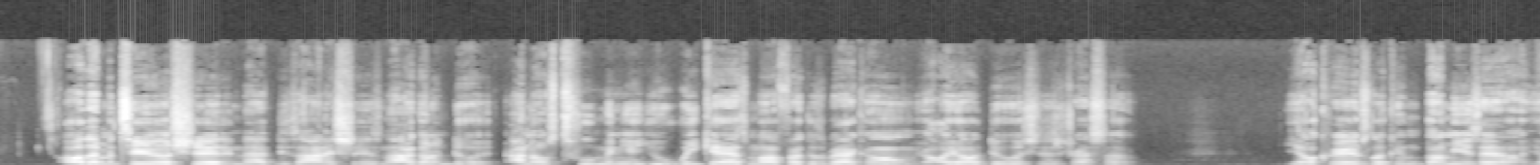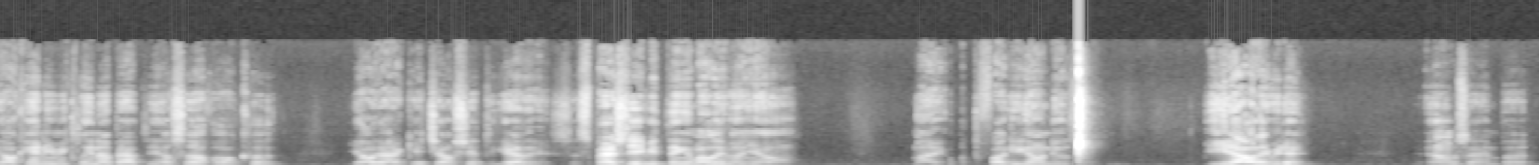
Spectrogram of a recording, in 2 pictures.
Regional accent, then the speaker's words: Golden Valley, Minnesota, United States; also born or lived in Crystal / Plymouth; But we grew up in Golden Valley, like, in the suburbs.

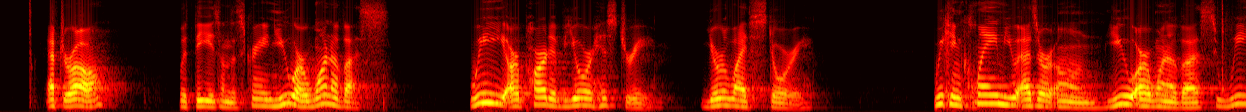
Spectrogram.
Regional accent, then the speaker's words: Sioux City, Iowa, United States; Hometown. Sioux City, Iowa. Where I'm from. That's my hometown.

